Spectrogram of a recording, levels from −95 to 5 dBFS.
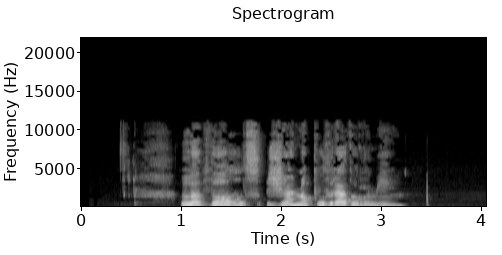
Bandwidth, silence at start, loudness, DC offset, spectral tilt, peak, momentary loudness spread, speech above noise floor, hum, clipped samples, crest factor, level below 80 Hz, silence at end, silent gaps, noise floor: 11.5 kHz; 0.75 s; -24 LUFS; under 0.1%; -4.5 dB/octave; -6 dBFS; 13 LU; 53 dB; none; under 0.1%; 20 dB; -78 dBFS; 0.85 s; none; -76 dBFS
